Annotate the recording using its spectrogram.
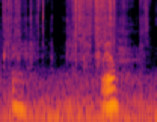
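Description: Clear plastic packaging crinkling as a small notepad is handled and worked loose from its sleeve.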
